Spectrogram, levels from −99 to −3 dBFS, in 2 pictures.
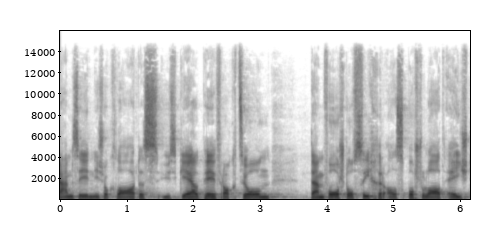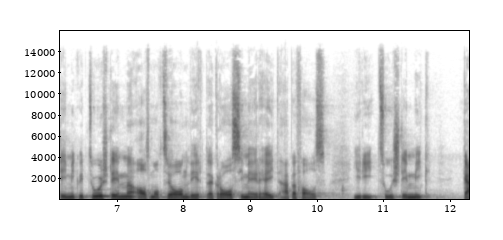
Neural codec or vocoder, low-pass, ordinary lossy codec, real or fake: none; 14.4 kHz; AAC, 96 kbps; real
